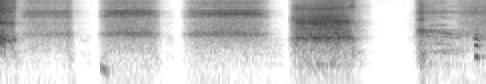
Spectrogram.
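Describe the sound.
Four breathy blows into cupped hands, thumbs held side by side with a small gap, like playing an ocarina, as two people try a hand whistle; each blow about half a second with short pauses between, airy and hissing with only a faint hint of a whistle tone. No talking.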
